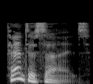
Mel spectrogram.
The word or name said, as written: fantasize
